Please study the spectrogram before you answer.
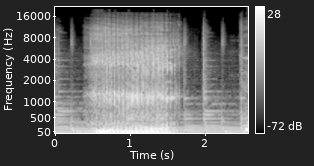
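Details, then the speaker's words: One loud, rattling snore on the in-breath over background music in a satirical parody news short about snoring. "ja Sie haben richtig gehört Schnarchen diese oft als störend empfundene nächtliche Geräuschkulisse soll nun sprachstatus erreichen erstaunliche Wandbreite an Lautstärke"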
